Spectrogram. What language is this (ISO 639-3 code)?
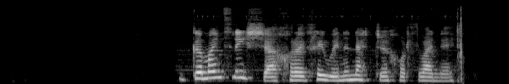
cym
